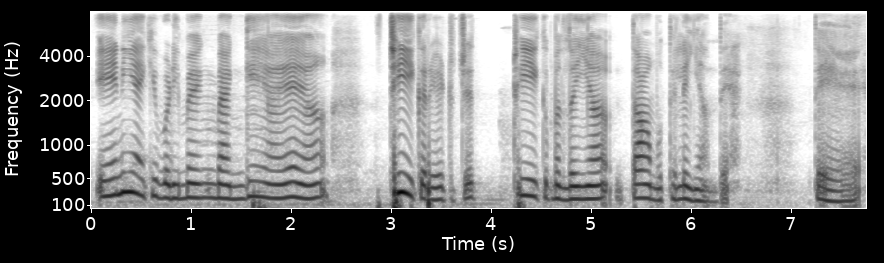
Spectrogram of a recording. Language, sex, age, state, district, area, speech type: Dogri, female, 18-30, Jammu and Kashmir, Jammu, rural, spontaneous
